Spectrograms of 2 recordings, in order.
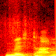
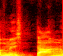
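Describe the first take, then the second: First: मिष्ठान said mish-thaan, with an aspirated th and a single n; teacher saying मिष्ठान as mish-thaan, the common error; wrong form mishthan. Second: मिष्टान्न said mish-taann, with a plain t and a doubled n; teacher saying मिष्टान्न as mish-taann; correct form mishtann. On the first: Teacher warns students against मिष्ठान, said mish-thaan. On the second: Teacher gives students the right मिष्टान्न, said mish-taann. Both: Shown as a demonstration. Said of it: "मिष्ठान नहीं होता".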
